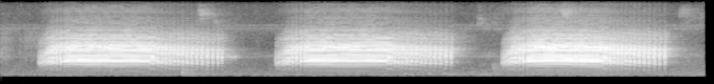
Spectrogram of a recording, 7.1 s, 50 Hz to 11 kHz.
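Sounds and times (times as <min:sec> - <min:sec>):
cicada buzzing: 0:00.0 - 0:07.0.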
